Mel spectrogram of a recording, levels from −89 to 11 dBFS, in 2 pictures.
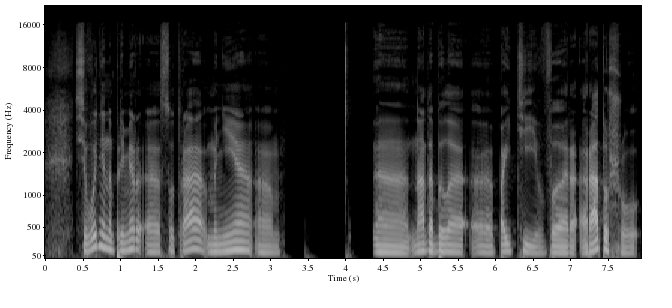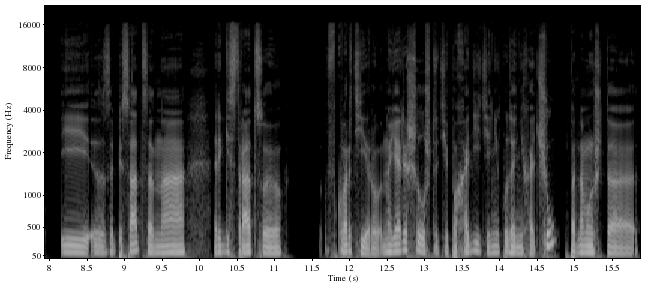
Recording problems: none

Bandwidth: 16.5 kHz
